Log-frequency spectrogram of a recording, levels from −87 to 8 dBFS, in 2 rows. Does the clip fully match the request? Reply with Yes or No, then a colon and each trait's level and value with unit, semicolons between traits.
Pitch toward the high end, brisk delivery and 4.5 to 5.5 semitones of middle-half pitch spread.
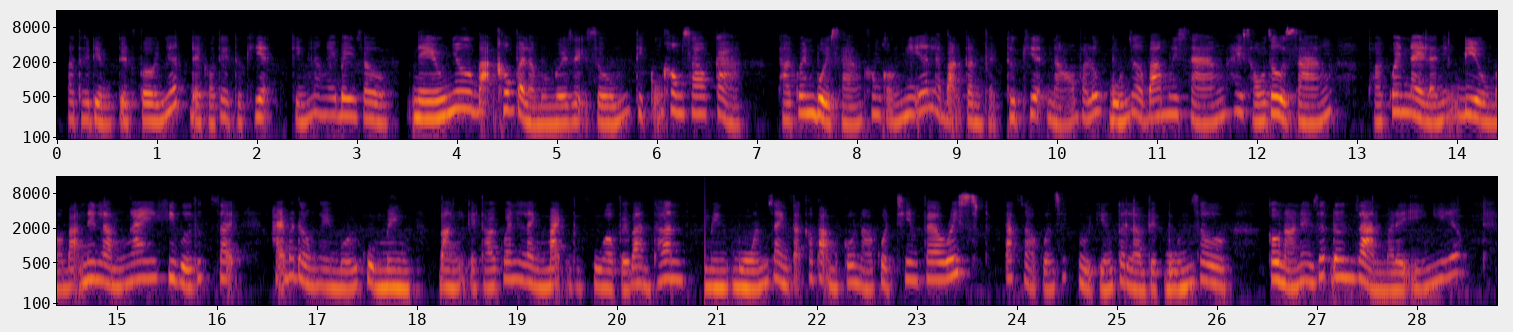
Yes: high, 210 Hz; fast, 255 wpm; average, 5.2 semitones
